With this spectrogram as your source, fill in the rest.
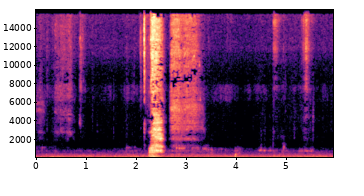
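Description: A man sips a drink through a straw.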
